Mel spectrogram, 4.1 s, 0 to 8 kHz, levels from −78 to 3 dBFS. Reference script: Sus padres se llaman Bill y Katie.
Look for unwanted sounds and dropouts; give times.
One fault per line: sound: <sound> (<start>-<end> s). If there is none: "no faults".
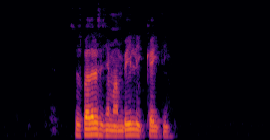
no faults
